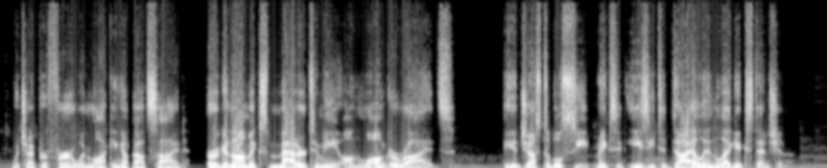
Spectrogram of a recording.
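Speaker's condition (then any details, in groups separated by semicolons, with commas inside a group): No condition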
